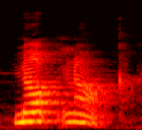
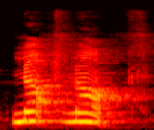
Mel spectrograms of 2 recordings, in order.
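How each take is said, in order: First: It is said quietly. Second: It is said loudly.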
